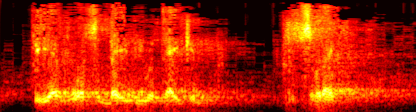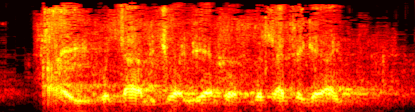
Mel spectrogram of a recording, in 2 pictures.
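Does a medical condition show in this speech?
Yes: laryngectomy; voice box removed by surgery, speech device placed in throat; talks with throat device, needs thumb to talk; taught to talk with throat device, cannot talk without thumb, earlier voice loss.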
